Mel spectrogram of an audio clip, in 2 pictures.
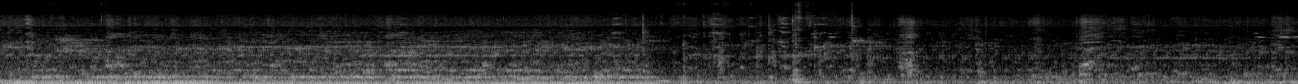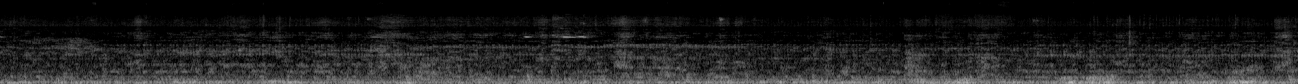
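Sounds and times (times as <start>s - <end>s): engine running: 0.0s - 25.9s
low uneven rumble: 0.0s - 25.9s.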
